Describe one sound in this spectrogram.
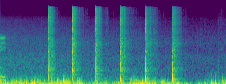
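A hammer taps sharply on metal several times.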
